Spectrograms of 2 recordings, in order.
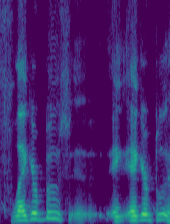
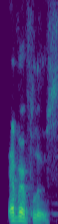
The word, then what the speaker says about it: Eberflus: Eberflus. Eberflus, that's how you say it.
